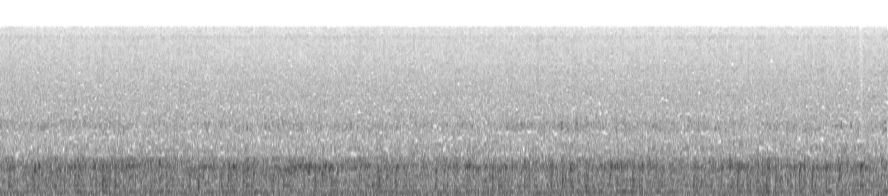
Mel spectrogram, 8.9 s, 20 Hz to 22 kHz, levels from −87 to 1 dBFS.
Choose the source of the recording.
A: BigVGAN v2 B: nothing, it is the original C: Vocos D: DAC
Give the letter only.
B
